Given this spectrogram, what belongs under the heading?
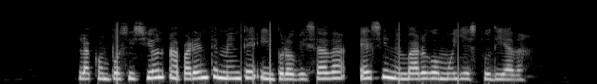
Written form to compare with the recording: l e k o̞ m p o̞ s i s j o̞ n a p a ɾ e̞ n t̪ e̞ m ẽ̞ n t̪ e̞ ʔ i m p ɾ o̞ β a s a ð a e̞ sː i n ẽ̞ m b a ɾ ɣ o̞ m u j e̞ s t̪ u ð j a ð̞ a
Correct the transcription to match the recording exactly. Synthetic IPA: l a k o̞ m p o̞ s i s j o̞ n a p a ɾ e̞ n t̪ e̞ m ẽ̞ n t̪ e̞ ʔ i m p ɾ o̞ β i s a ð a e̞ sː i n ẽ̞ m b a ɾ ɣ o̞ m u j e̞ s t̪ u ð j a ð̞ a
